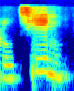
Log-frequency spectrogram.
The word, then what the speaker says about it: routine: Cô nói ví dụ như chữ routine, mình đọc đúng là routine, routine thì chúng ta sẽ nhấn được vần 2 nè, mình nhấn ngay chữ tin, routine là nhấn vần 2.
